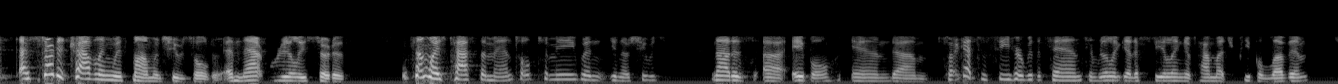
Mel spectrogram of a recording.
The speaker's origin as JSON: {"language": "English", "region": "Colorado", "country": "United States", "tie": "born or raised there", "said": "Well, I grew up in Colorado."}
